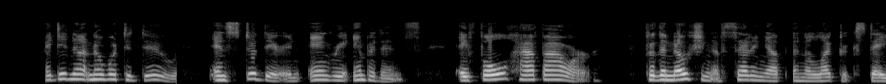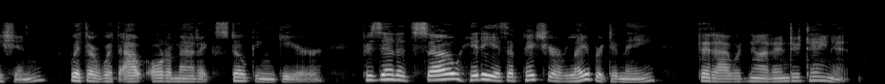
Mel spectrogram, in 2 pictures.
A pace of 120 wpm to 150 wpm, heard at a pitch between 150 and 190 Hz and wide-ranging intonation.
No: average, 160 wpm; medium, 185 Hz; wide, 5.8 semitones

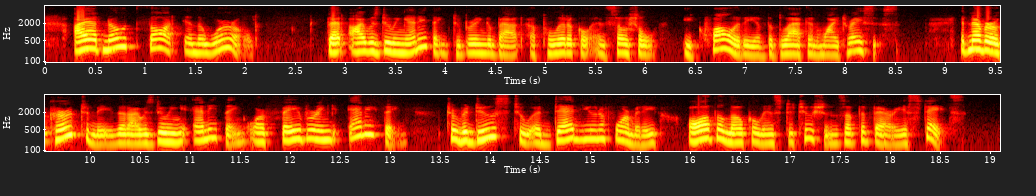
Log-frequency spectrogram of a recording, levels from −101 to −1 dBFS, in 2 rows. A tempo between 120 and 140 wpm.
No: average, 165 wpm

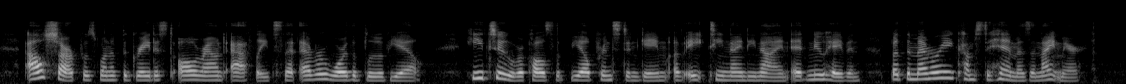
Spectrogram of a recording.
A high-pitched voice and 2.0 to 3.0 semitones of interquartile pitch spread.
Yes: high, 195 Hz; average, 2.7 semitones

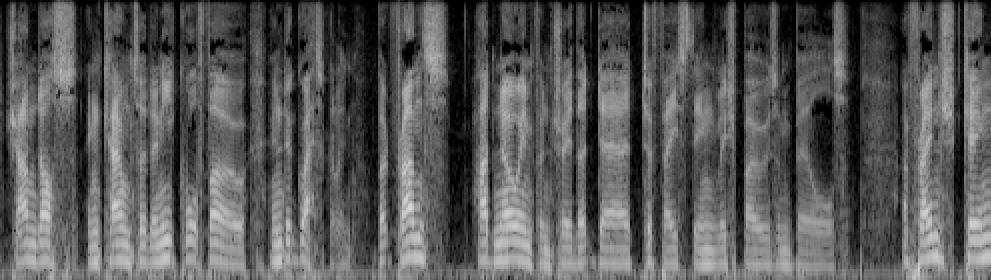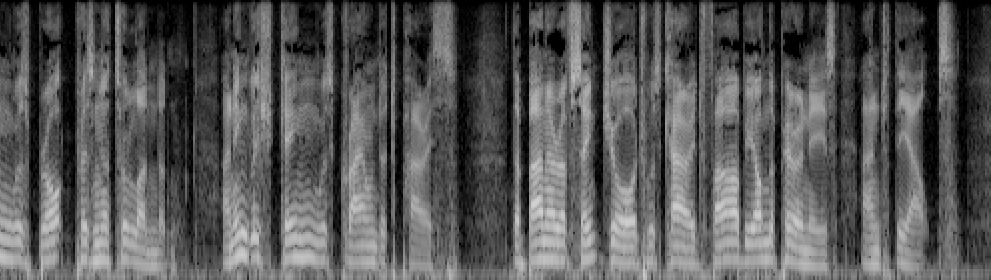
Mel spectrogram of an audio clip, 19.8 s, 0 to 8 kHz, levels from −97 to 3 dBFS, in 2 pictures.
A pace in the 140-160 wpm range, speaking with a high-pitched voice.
No: average, 155 wpm; low, 130 Hz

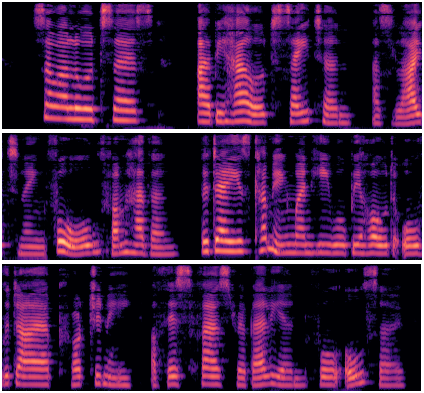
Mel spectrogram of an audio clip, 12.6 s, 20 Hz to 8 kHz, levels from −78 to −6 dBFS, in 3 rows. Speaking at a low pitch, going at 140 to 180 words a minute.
No: high, 190 Hz; average, 145 wpm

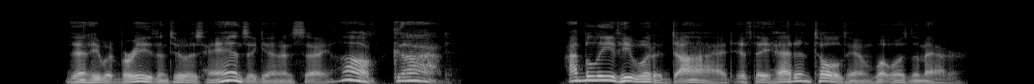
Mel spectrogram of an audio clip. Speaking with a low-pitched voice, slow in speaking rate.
No: low, 100 Hz; average, 150 wpm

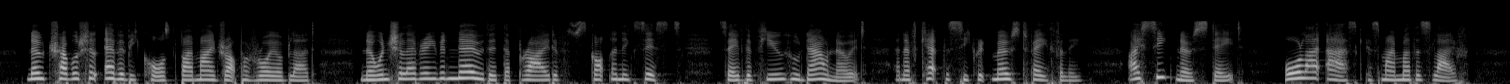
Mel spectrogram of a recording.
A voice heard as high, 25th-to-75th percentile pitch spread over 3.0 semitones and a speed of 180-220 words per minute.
Yes: high, 215 Hz; average, 3.7 semitones; average, 190 wpm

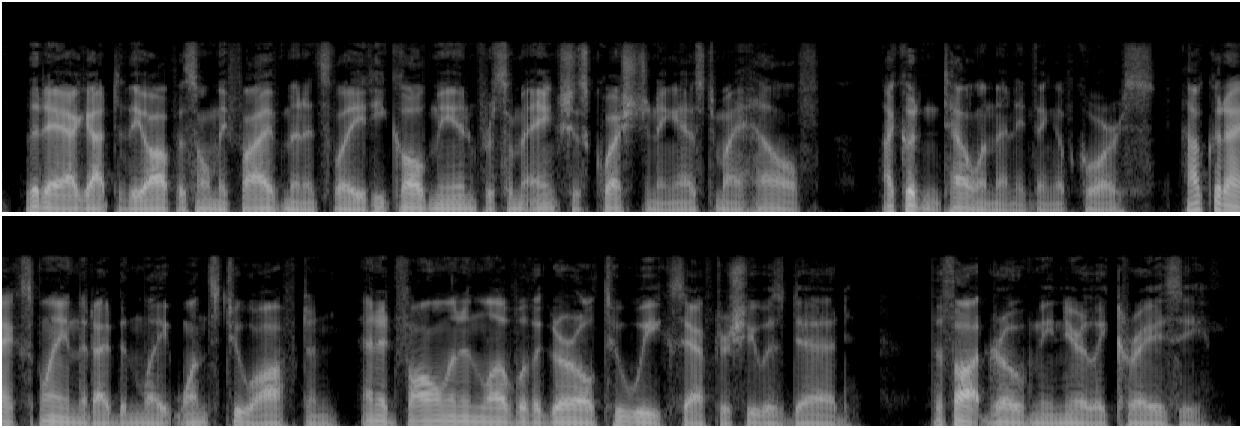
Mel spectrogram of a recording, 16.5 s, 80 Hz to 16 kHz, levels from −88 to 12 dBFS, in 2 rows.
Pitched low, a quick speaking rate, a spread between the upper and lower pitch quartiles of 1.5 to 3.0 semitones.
Yes: very low, 70 Hz; fast, 220 wpm; narrow, 2.6 semitones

